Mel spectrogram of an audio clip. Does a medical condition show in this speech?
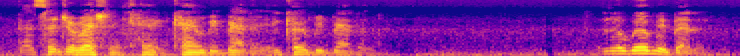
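Yes: traumatic brain injury.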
